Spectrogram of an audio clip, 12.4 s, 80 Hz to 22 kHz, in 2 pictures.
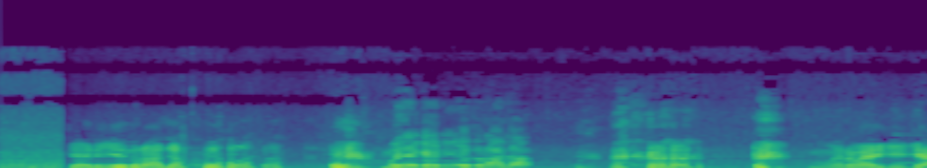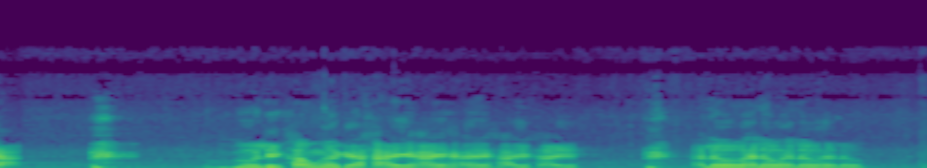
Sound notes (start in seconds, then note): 3.9 laughing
